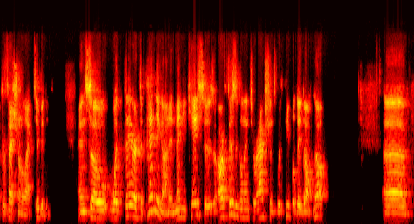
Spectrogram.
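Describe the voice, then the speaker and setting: Joining a conference panel via video call from his home office, an American chemical engineering professor speaks in a medium-pitched voice through dull, roomy audio. He's hesitant, stumbling over fillers and frequently restarting.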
